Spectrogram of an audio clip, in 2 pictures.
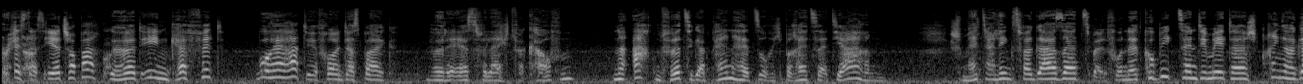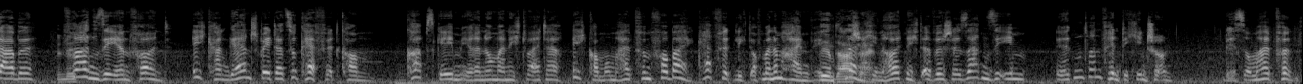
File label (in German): Motorradpolizistin, Stimmproben; Shameless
